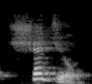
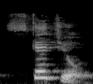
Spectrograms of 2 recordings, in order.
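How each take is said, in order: First: SCHEDULE starting with a SH sound, "shed-yool"; British pronunciation. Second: SCHEDULE starting with SK, "sked-jool"; American pronunciation. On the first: Teacher shows how British people say it, SH pronunciation. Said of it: "British people pronounce it schedule". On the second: Teacher shows how Americans say it, SK pronunciation. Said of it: "Americans pronounce it schedule". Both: Shown as a demonstration.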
